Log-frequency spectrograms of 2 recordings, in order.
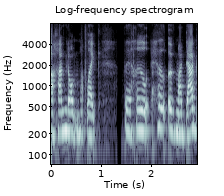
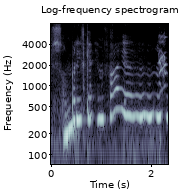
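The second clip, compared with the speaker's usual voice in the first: very quiet, high mumble, "fired" drawn out; 9 semitones higher, 11 dB quieter than usual. Voicing a character's quiet aside: mumbled under breath. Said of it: "Pebbles mumbles under her breath".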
